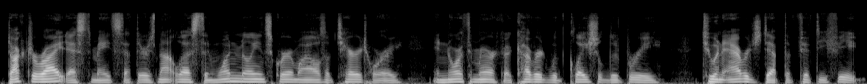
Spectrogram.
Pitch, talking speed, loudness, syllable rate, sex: 105 Hz, 200 wpm, -20 LUFS, 6.4 syllables/s, male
